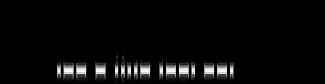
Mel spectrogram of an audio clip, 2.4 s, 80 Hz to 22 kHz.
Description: Morse code, heard as a keyed tone, about 64 wpm, 700 Hz. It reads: WT4PG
